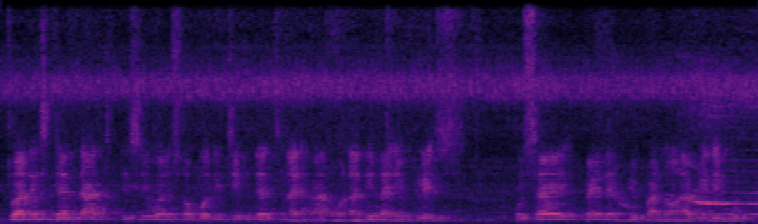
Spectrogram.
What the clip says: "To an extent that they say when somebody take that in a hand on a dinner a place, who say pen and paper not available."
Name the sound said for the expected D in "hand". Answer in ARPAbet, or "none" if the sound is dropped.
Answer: none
